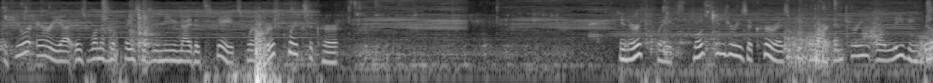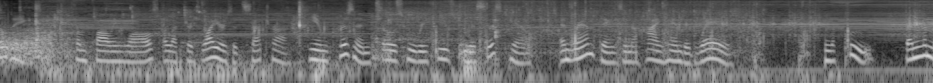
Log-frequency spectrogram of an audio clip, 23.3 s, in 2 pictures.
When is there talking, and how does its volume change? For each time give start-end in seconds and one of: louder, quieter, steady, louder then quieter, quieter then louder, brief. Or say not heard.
0.0-4.2 steady
7.7-20.9 steady
21.9-23.2 brief.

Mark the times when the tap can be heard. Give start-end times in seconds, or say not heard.
0.0-21.3.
